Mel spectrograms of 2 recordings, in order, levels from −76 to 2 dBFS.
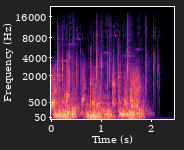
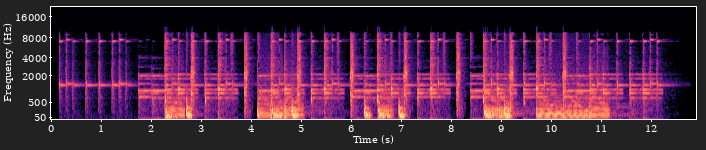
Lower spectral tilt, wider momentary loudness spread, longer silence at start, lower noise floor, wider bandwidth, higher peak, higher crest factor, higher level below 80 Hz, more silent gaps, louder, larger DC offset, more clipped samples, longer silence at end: first, -6 dB/octave vs -4 dB/octave; about the same, 12 LU vs 10 LU; second, 0 s vs 0.15 s; second, -36 dBFS vs -51 dBFS; first, 17 kHz vs 12 kHz; about the same, 0 dBFS vs 0 dBFS; about the same, 14 dB vs 14 dB; about the same, -24 dBFS vs -24 dBFS; neither; about the same, -15 LUFS vs -14 LUFS; second, under 0.1% vs 0.5%; second, under 0.1% vs 0.3%; about the same, 0.55 s vs 0.55 s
